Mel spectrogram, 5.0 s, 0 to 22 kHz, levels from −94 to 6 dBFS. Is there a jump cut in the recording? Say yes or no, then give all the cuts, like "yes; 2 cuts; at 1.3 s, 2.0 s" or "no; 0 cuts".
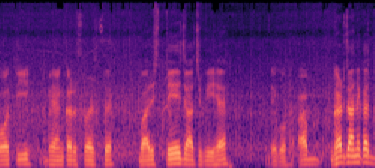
no; 0 cuts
